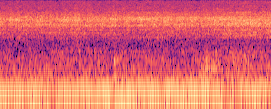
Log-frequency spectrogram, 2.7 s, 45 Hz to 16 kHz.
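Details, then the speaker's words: Englander 25-PFS pellet stove, new combustion air blower after cleaning, at lowest heat range: low, steady hum with an even airy rush, no rattles or scraping; blower runs smooth and so quiet it is hard to hear. "it's actually turning the combusted fanboys just so quiet damn hard to hear it"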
